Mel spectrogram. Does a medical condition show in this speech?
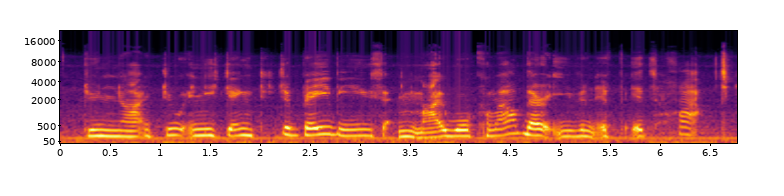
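Yes: cerebral palsy.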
